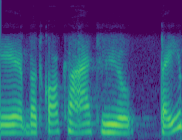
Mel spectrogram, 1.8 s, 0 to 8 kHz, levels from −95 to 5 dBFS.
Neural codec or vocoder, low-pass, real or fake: none; 7.2 kHz; real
